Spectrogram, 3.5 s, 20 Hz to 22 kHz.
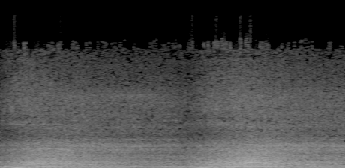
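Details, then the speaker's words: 1995 BMW 530i E34, M60 V8, 5-speed manual, after intake manifold vacuum leak repairs and a new PCV valve. Catches and settles into an even idle with a brief rev swell, no stumbling; after 20 minutes of idling and revving, no check engine light returned. "all right happy to report after about 20 minutes of idling and revving no check engine lights returned engine is running beautifully"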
